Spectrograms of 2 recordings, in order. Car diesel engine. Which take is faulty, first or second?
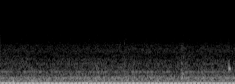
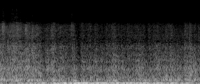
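second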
